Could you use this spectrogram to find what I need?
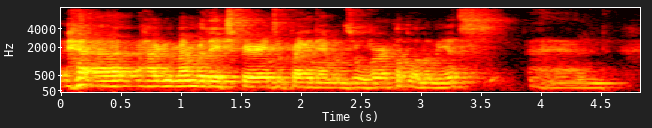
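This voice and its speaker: A man's fairly high, monotone, flat voice at a fairly quick pace, with audible room echo. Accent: Belfast. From Northern Ireland, Belfast. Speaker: interview guest. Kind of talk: casual interview chat.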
